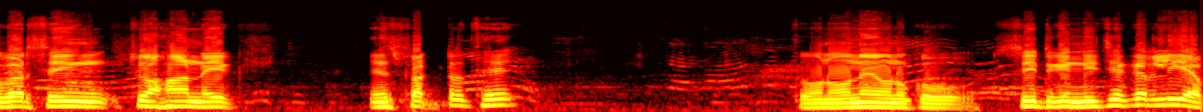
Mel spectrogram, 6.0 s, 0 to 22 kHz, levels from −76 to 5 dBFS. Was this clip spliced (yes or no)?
no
